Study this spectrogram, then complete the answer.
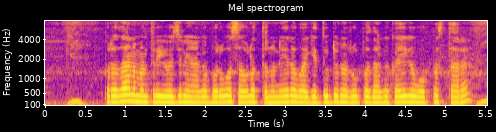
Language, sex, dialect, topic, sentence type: Kannada, female, Central, banking, question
